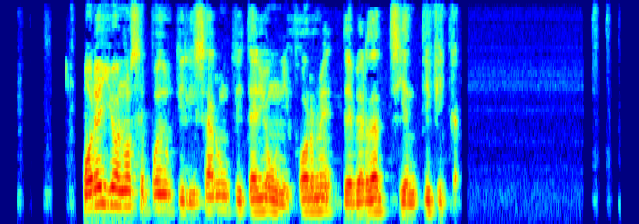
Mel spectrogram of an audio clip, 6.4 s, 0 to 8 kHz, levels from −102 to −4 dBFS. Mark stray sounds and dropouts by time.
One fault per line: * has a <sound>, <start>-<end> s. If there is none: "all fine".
all fine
